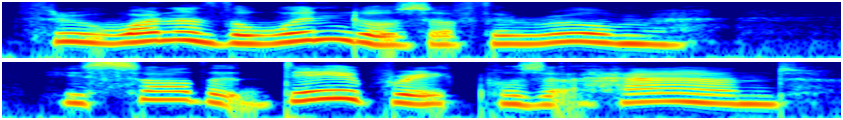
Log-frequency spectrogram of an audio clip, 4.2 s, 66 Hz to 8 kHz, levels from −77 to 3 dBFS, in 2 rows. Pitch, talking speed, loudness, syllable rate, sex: 255 Hz, 215 wpm, -15 LUFS, 5.0 syllables/s, female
